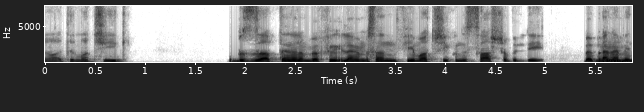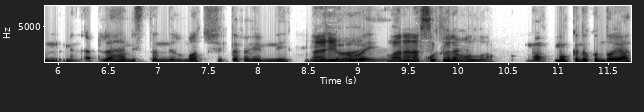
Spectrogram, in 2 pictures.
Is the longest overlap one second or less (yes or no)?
no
